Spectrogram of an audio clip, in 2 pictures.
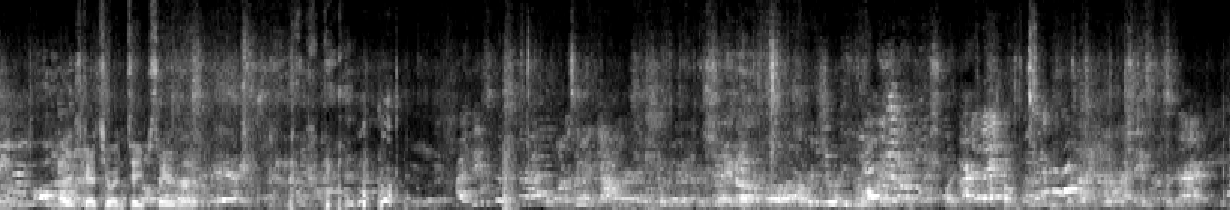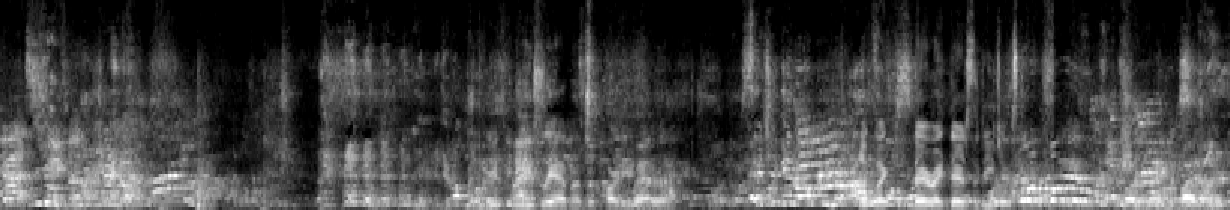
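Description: Several adults chat and laugh together close by.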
